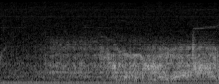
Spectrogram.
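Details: Recently restored 1934 Atwater Kent 944 tube radio on checkout, dial near 1500 kc: hissy, crackly AM reception with a thin high whistle creeping in over the station. Heterodyne on every signal; cause suspected, not confirmed.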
